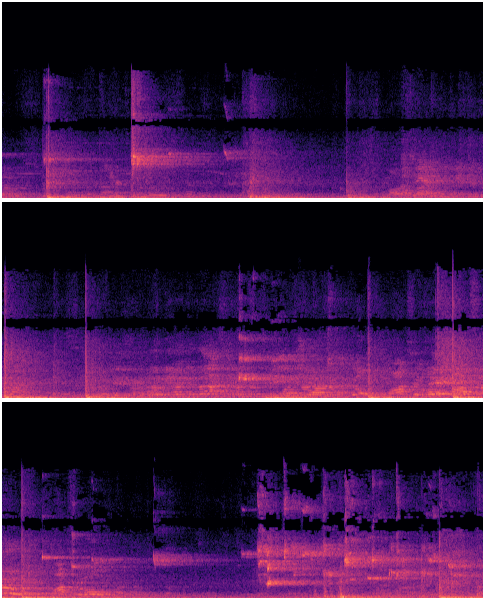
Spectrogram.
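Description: Voices of young players chatter in an echoing gym.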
